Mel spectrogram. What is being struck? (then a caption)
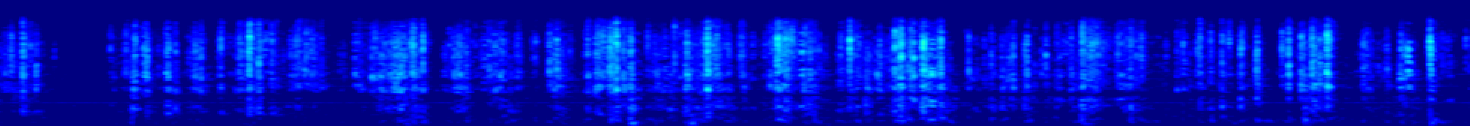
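Thin sheet of wax paper. A thin, folded sheet of wax paper held in both hands is crinkled and folded by the fingers. It makes a dense, bright crackling in quick bursts with short pauses, almost no low end, and each crackle dies away fast. The sound runs steadily for the whole clip.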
